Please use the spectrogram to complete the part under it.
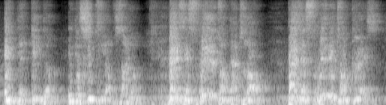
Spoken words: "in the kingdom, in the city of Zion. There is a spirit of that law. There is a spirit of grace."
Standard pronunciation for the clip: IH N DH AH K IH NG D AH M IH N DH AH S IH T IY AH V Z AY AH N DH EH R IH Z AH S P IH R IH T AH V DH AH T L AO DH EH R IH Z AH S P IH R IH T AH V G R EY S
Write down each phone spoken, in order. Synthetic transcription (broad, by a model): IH N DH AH K IH NG D AH M IH N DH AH S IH T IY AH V S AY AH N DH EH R IH Z AH S P IH R IH T AH V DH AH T L AO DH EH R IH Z AH S P IH R IH T AH V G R EY S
